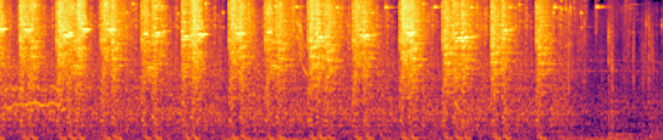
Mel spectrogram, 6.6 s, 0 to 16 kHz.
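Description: Enemy soldiers open fire in Metal Gear Solid 5, a rapid series of sharp gunshot bursts repeating at a steady rhythm for several seconds, moderately loud with no talk over it.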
